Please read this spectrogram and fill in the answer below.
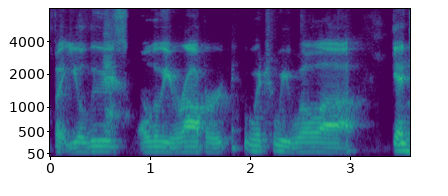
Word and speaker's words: Robert: you lose a louis robert which we will uh get to by the way i'll say this henry matt vasquez and mlb the show says robert he does not say roberto i am not expecting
